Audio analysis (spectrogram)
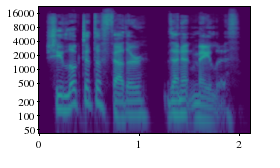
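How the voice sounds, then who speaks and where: A male storyteller reads a children's fairy tale from a script. His pitch is on the low side and moves in lively swings. The sound is dry and close, with no room around it. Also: fairly quick, dry recording. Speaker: storyteller, narrator.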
